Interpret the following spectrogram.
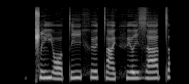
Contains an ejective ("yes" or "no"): no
